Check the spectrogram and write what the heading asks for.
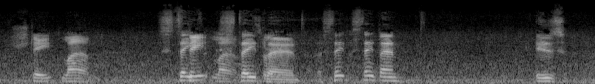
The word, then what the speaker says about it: Staete Landt: Because you're doing it the German way. Ah. And Abel Tasman was not a German. Right. Staete, that's German, and the Dutch would have said Staete Landt.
